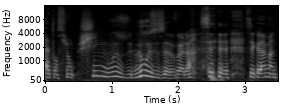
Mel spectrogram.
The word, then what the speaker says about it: Shingouzlooz: wilfrid lupano qui s'appelle c'est hyper dur à prononcer attention shing blues voilà c'est quand même un titre génial qu'il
